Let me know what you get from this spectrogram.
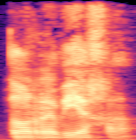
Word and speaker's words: Torrevieja: Torrevieja.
